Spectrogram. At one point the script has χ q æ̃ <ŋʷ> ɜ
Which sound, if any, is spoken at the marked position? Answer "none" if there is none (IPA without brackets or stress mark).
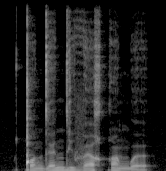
ŋʷ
